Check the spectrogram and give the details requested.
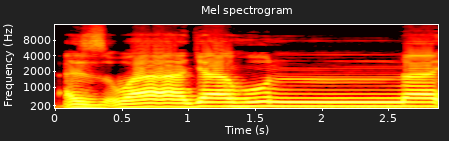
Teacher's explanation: cara bacanya diunahkan jadi suaranya kita tahan kita panjangkan sejenak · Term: ghunah musyaddadah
